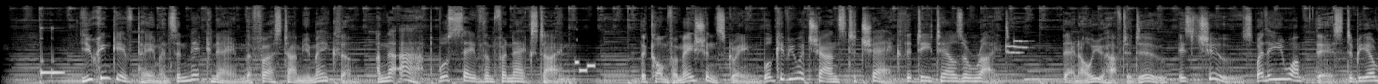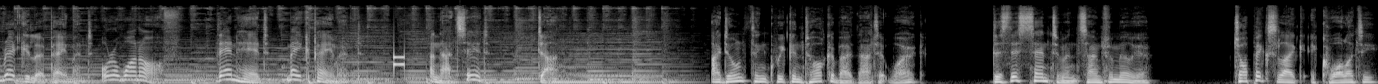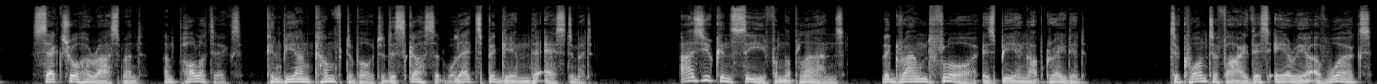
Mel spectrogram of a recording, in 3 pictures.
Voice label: elearning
